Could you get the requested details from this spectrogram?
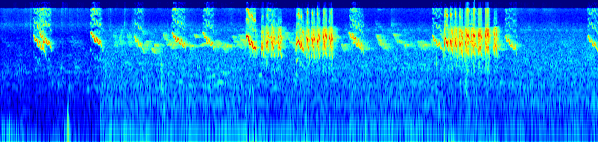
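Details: White-eye calling, used as a lure for small birds: thin descending chirps broken by dense, rapid buzzy trills, with a soft low rumble in the background.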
